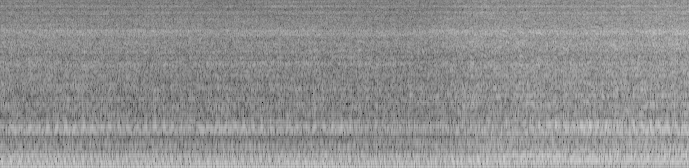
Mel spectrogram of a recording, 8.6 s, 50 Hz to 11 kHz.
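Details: 1969 Plymouth Valiant, stock 360 Magnum V8, Mopar Performance cam, new Proform intake, GT45 turbo at 5 psi, first start in a month: fired instantly, deep, steady, even idle with a smooth low rumble and no knocks or misses; normal idle.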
